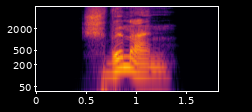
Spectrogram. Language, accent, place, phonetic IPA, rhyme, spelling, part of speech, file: German, Germany, Berlin, [ˈʃvɪmɐn], -ɪmɐn, Schwimmern, noun, De-Schwimmern.ogg
- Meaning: dative plural of Schwimmer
